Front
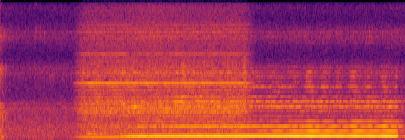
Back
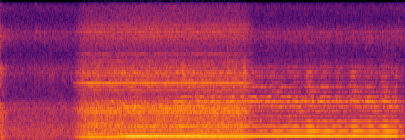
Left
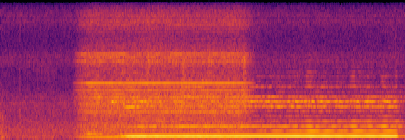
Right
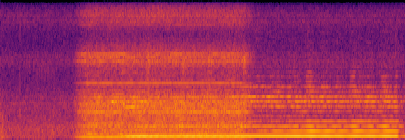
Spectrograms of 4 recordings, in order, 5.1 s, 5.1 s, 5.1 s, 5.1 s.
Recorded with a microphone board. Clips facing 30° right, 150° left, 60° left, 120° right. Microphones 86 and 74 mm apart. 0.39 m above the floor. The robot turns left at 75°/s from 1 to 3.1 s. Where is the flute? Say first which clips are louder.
Back 3 dB, left 5 dB; 145° left, 3 m; by 5.0 s 15° left, 3 m.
